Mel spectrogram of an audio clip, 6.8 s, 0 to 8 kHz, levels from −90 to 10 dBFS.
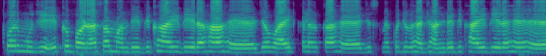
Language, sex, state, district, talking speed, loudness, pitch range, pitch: Hindi, female, Haryana, Charkhi Dadri, 195 wpm, -17 LUFS, 240-255 Hz, 245 Hz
